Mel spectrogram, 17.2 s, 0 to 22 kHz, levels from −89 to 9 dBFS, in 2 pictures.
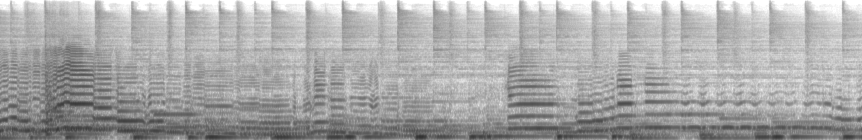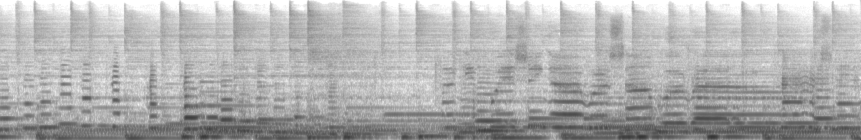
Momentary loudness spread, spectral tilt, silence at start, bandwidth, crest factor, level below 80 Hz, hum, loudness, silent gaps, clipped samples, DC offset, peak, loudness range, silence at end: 8 LU; -6 dB/octave; 0 s; over 20 kHz; 18 dB; -34 dBFS; none; -22 LUFS; none; under 0.1%; under 0.1%; -4 dBFS; 5 LU; 0 s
